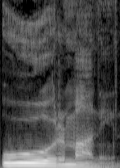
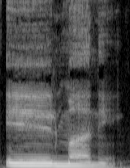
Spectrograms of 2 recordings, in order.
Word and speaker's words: Ormani: I've looked into it, and there are all sorts of reports about Ormani who run gambling dens, street games, and other little things that are in fact illegal. No, it's pronounced Urmani, not Irmani.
